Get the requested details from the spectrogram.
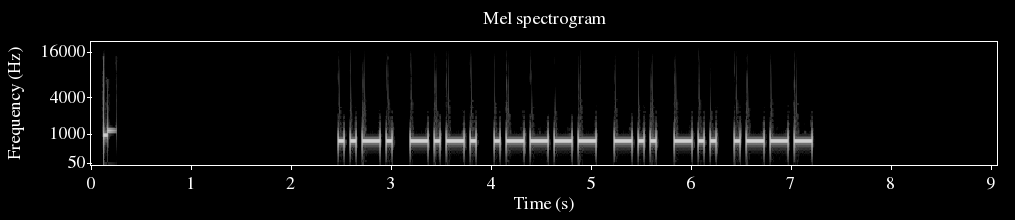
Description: Morse code, heard as a keyed tone, about 20 wpm, 700 Hz. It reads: FC1DDJ
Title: DXCC-100 Call Signs - 6 Characters - 20wpm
